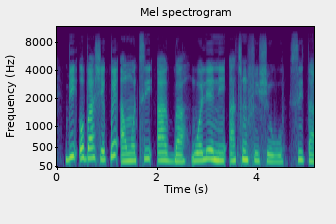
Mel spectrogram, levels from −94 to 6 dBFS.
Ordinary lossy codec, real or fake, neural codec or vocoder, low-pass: none; real; none; 9.9 kHz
